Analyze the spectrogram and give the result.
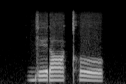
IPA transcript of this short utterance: ɡ e ɾ ɑ kʰ o

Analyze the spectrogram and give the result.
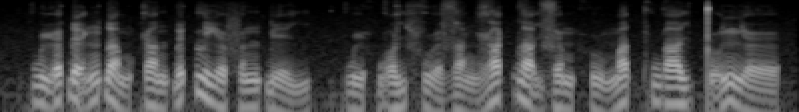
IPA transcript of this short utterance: k w ɨ̰˧˥ ə̯ ɗ ɛ̰˧˥ ŋ ɗ a˧˩ m k a˨˩ n ɗ ə˦˥ t̚ l i˨˩ ə̯ f ə˧ n ɓ e˧˩˨ j | k w ɨ˧˩ h w ɔ˨˦ j f u˧˩ ə̯ z a˧˩ ŋ ɣ a˦˥ k̚ z a̰˧˨ j z ə˨˩ m h u˧˩ m a˦˥ t̚ k w a˧ j t̪ o̰˧˥ ɲ əː˨˩

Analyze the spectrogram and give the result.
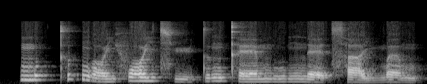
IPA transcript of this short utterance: m ʊ˥ k̚ t̪ʰ ʊ˥ k̚ ŋ ɔː˨ j f ɔː˧ j t͡sʰ yː˨˩ t̪ ʊ˧ ŋ t̪ʰ ɛː˨ m uː˨ ŋ n̪ ɛː˨˩ t͡sʰ aː˨˩ j m ɐ˨˩ m

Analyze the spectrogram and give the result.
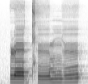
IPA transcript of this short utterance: ɭ ɛː ɡ cʰ ʏː m ɲ ʏː

